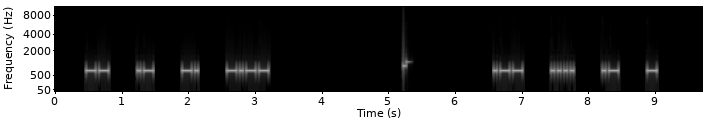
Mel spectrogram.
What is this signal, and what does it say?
Morse code, heard as a keyed tone, about 25 wpm, spaced as for 14 wpm, 690 Hz. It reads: MANY WHAT
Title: 3x Character Spacing - Top 100 Words - 25wpm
